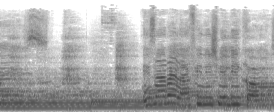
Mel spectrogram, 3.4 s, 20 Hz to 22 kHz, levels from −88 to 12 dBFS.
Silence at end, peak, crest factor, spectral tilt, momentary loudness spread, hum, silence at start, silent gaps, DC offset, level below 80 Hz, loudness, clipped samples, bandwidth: 0 s; -4 dBFS; 14 dB; -4.5 dB/octave; 8 LU; none; 0 s; none; under 0.1%; -56 dBFS; -19 LUFS; under 0.1%; 19 kHz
